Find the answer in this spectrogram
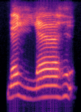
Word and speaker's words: wallahu: Selanjutnya yaitu wallahu di sini. Wallahu. Hukum tajwidnya di sini wallahu itu tafkim karena lafaz Allah didahului oleh lafaz Allah ini didahului oleh huruf hijaiyah waw berharokat fathah, maka dibacanya tebal.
